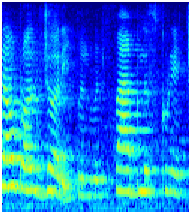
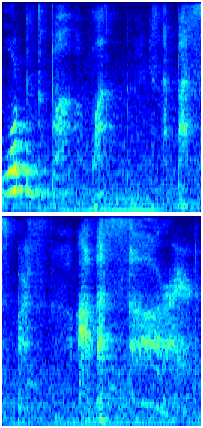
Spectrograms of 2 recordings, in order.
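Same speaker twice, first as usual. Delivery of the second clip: slithering sea serpent voice, barely whispered; 10 dB quieter than usual. The sea serpent asks them an ancient question, slithery sea serpent voice. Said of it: "that was in a very sl- slithery voice".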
